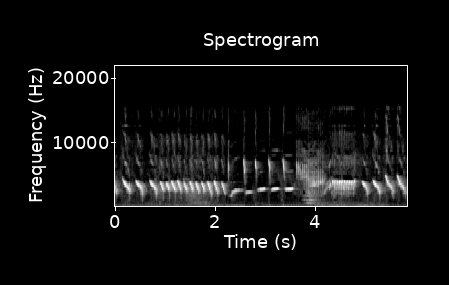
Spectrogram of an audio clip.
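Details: Canary singing a powerful song for training: fast rapid trills of high chirps, a few steady whistled notes, then buzzy rolls and more quick repeated notes, loud and continuous.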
